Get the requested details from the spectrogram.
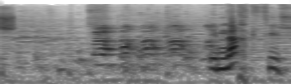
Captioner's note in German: Lachen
